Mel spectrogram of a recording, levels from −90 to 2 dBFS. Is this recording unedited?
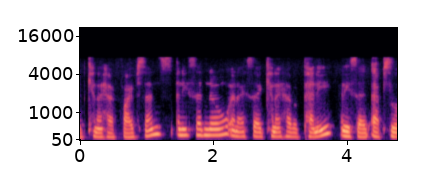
no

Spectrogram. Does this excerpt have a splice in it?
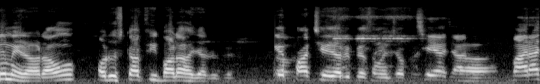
yes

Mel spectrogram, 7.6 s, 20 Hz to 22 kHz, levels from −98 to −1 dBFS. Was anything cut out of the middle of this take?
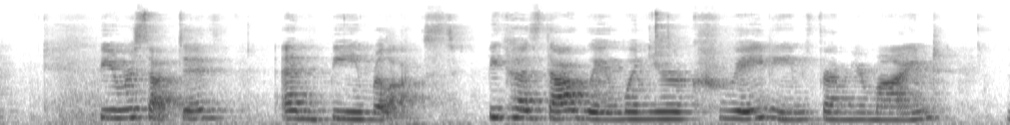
no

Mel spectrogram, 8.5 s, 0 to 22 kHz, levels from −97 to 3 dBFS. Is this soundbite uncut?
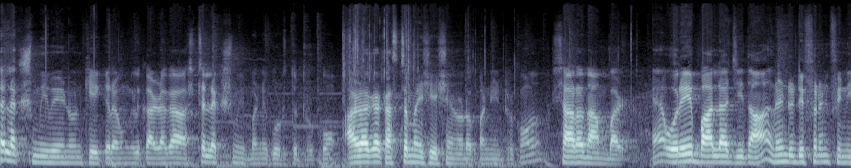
no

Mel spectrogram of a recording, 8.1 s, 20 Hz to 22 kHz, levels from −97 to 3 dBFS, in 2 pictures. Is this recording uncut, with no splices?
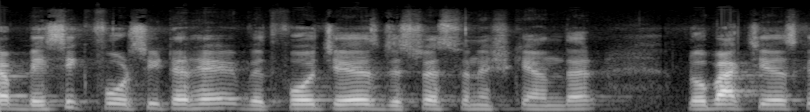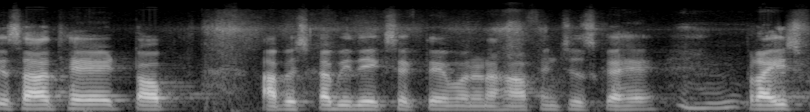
yes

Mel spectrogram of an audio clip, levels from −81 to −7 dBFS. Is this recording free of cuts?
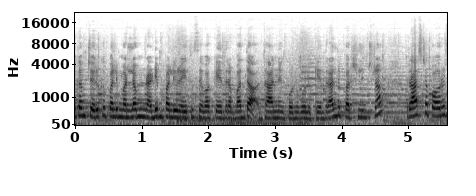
yes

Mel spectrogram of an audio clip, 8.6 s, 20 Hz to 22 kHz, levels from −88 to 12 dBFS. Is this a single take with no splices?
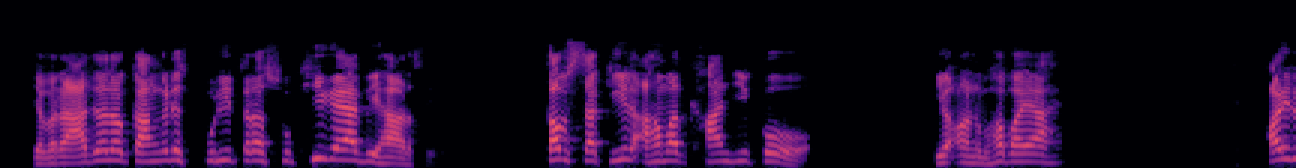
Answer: yes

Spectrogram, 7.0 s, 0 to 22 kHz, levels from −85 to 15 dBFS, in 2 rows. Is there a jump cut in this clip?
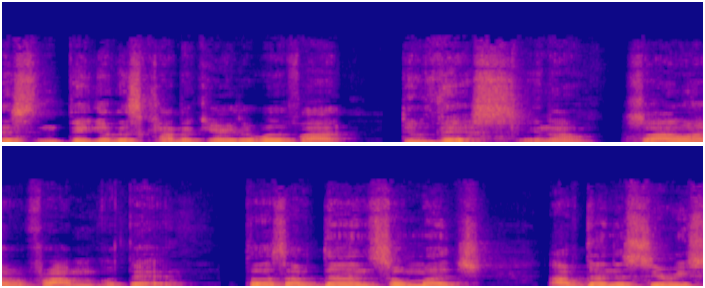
no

